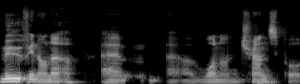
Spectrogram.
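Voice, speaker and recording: The man speaks in a Mancunian accent. His pitch is fairly low. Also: very clean recording, silent background. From Manchester, England. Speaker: podcast co-host. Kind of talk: casual chat. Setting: in a home kitchen.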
